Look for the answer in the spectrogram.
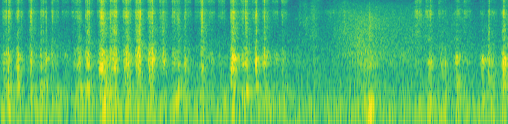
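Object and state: Scratch-art card page.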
